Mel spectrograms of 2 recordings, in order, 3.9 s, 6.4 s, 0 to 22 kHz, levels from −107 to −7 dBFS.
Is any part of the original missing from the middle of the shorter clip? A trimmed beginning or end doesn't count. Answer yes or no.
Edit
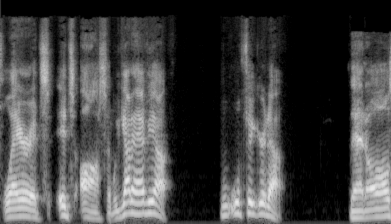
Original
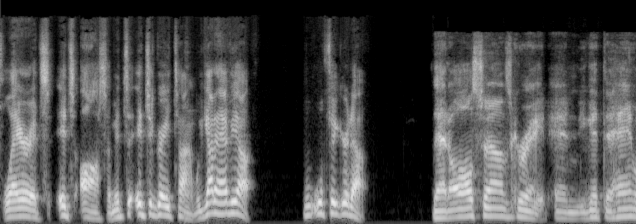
yes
